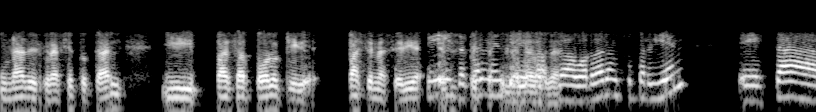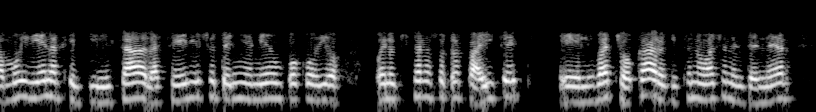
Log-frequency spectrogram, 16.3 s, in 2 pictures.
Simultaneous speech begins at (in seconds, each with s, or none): 4.2 s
